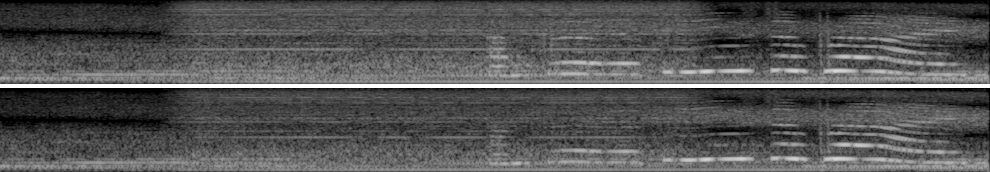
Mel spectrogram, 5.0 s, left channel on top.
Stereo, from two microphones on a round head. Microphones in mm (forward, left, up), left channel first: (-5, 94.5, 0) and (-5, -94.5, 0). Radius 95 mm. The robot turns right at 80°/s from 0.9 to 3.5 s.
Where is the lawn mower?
15° left (ahead or behind); by 5.0 s 15° right (ahead or behind).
